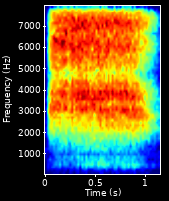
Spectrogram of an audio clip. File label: Horse Calm Adult; Duviri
